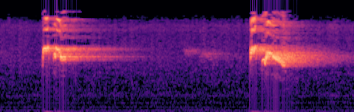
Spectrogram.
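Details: Female red-whiskered bulbul used as a decoy, singing to excite and fire up males; two bright whistled phrases starting abruptly, each fading in a long trailing tail, about two and a half seconds apart.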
